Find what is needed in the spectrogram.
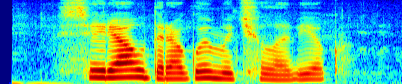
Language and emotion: Russian, neutral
